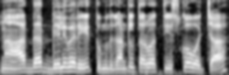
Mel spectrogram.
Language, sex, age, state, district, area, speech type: Telugu, male, 45-60, Andhra Pradesh, Vizianagaram, rural, read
